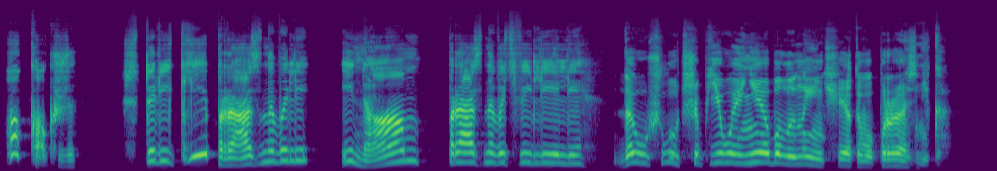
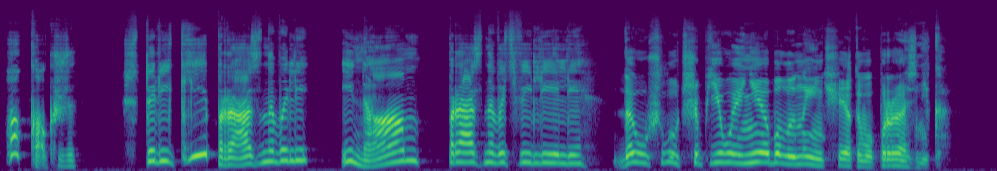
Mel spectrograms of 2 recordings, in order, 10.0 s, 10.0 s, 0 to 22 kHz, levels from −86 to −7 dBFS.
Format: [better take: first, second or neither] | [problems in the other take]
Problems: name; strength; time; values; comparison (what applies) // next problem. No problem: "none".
second | thin; somewhat; fading below 450 Hz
